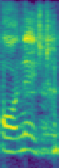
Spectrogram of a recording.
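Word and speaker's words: honest: honour होता है अब यह बोला नेस्ट नहीं ऑनेस्ट होनर नहीं ऑनर इसमें एस साइलेंट आता है अब हम दोनों की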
